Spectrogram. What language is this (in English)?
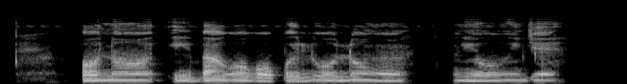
Yoruba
